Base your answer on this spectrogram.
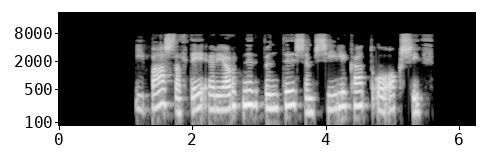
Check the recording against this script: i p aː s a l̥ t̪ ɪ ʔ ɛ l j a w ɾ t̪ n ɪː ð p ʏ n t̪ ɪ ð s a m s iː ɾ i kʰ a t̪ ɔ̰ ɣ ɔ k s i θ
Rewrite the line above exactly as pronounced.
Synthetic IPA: i p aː s a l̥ t̪ ɪ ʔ ɛ ɾ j a w ɾ t̪ n ɪ ð p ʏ n t̪ ɪ ð s ɛ m s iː l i kʰ a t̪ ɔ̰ ɣ ɔ k s i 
